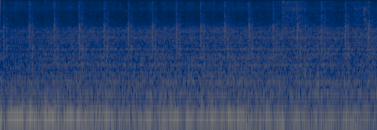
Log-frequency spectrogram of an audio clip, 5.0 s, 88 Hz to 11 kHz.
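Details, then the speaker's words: Happybuy Vevor 8 kW Chinese diesel heater in a van, running after a glow plug replacement: steady low fan rumble with faint, even fuel pump ticking; the heater fires and runs normally. "Well, I just plugged it all back in. And it seems to be working. Fingers crossed."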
